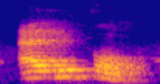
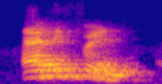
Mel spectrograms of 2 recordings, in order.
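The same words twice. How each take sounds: First: French "elephant", final syllable a nasal vowel with no t; French pronunciation. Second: Said in the usual way. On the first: Shown as a demonstration. Teacher demonstrates the accented word, "elephant" said the French way. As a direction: end "elephant" on an open nasal sound, French style. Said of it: "when we put the accent". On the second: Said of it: "this is same as in English".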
